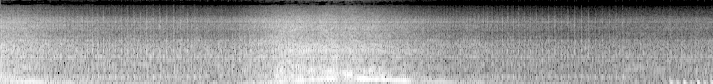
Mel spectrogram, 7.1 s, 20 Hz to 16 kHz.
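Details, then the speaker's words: Honda CB150X, 3 years and over 63,000 km, original factory cam chain tensioner never serviced: engine revs up and falls back with harsh, coarse ticking clatter over the exhaust; engine sounds very rough, owner plans an engine overhaul. "Dan yang terakhir, mari kita dengarkan cek sound suara mesinnya yang udah kasar banget guys."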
